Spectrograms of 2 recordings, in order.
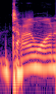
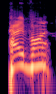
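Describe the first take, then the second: First: Said in the usual way. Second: High, badly faked Chinese accent; attempted Chinese accent. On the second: Shown as a demonstration. Reader quoting China's statement like them, botched Chinese accent. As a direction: try a Chinese accent on one word and fail. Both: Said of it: "I can't do a Chinese accent".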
